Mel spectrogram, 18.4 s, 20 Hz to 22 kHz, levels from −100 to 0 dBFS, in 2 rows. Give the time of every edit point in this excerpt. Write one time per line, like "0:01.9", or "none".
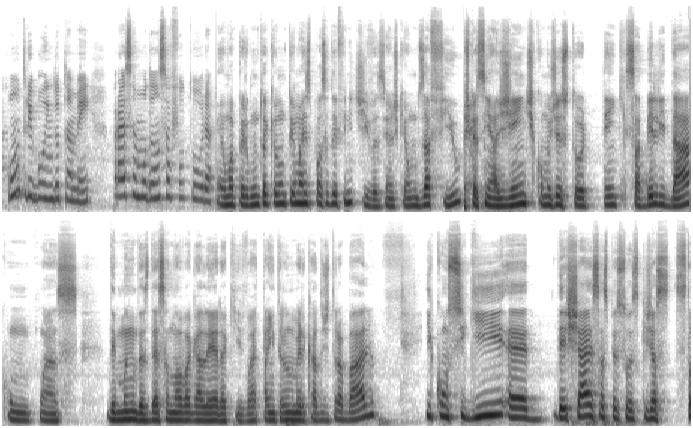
0:02.8
0:06.2
0:09.2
